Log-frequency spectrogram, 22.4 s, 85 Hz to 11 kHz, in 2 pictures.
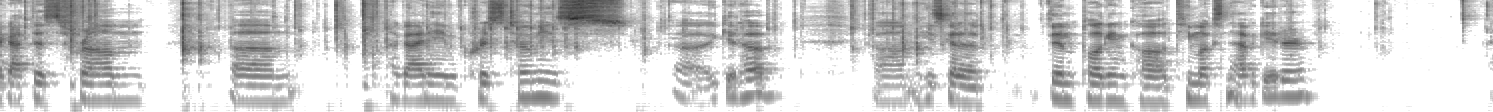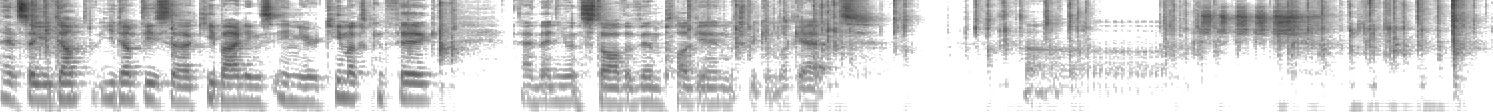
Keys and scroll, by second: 0.5 shift+v, 1.4 Escape, 1.6-3.6 typing, 6.2 k, 6.5 k, 6.7 Escape, 7.0 k, 7.1 k, 9.5 k, 11.3-12.6 typing, 14.5 Escape, 16.3-18.7 typing, 19.0 Return, 20.5-22.4 typing.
